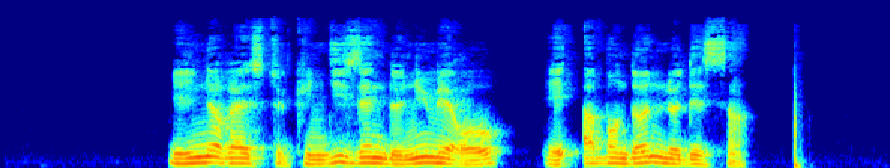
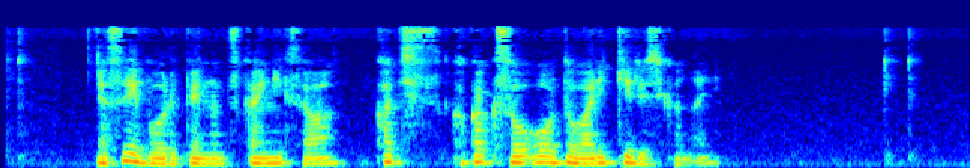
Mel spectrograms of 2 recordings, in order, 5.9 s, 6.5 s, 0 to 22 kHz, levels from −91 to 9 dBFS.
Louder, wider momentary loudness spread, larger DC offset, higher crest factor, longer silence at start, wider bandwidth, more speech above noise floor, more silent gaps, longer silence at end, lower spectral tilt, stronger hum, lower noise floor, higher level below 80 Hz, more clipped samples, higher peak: first, -16 LUFS vs -24 LUFS; about the same, 16 LU vs 14 LU; neither; about the same, 14 dB vs 16 dB; first, 1.15 s vs 0.1 s; about the same, 12 kHz vs 11.5 kHz; first, 64 dB vs 40 dB; neither; about the same, 0.6 s vs 0.55 s; first, -7 dB/octave vs -5.5 dB/octave; neither; first, -78 dBFS vs -63 dBFS; first, -44 dBFS vs -56 dBFS; neither; first, -2 dBFS vs -8 dBFS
